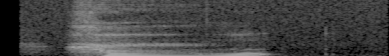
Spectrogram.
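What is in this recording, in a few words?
"hen", Chinese; 很; 非常に; HSK Level One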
